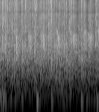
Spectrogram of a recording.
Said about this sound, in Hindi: आप इस बार मेरे लिए ताली बजाइए क्योंकि फिर आए।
